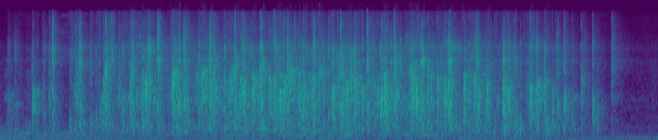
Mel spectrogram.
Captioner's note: applause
